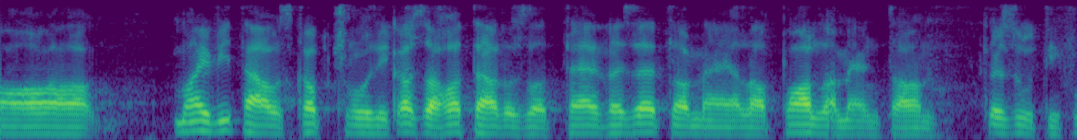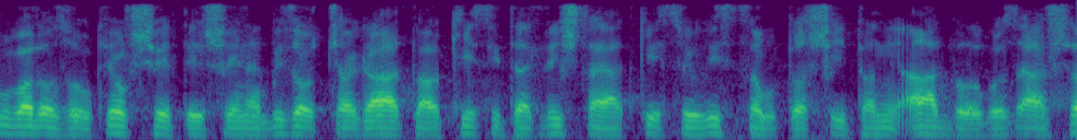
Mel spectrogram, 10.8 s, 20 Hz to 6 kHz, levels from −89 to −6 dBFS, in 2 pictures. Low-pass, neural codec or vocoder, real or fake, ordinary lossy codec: 5.4 kHz; codec, 24 kHz, 3 kbps, HILCodec; fake; none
